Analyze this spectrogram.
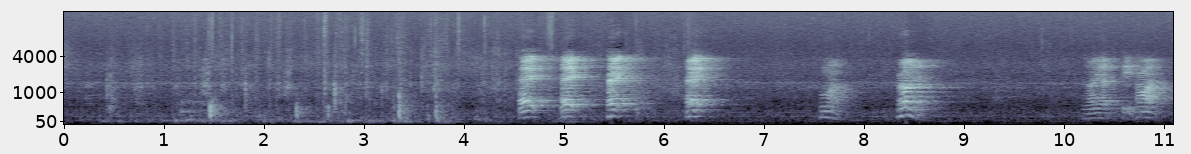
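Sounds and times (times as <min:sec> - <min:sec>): footsteps on carpeted stairs: 0:00.0 - 0:05.8.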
